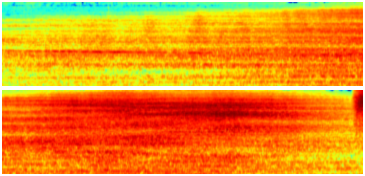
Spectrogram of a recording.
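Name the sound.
aircraft noise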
